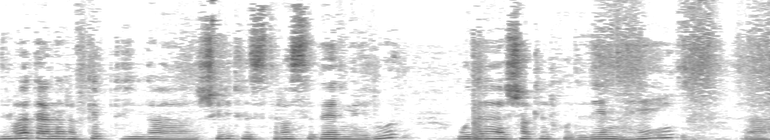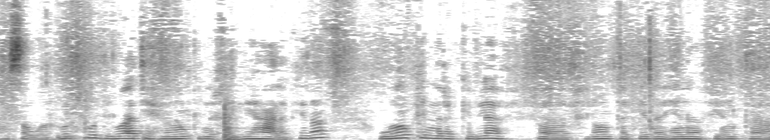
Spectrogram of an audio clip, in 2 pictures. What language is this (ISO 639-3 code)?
ara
